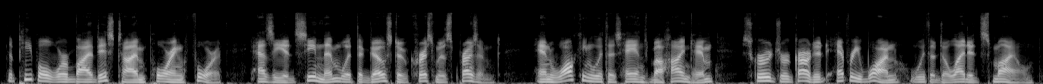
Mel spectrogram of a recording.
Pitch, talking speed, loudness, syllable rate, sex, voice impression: 120 Hz, 195 wpm, -19 LUFS, 5.4 syllables/s, male, very masculine, slightly old, thick, muffled, slightly intellectual, sincere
